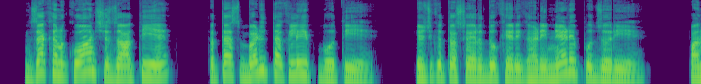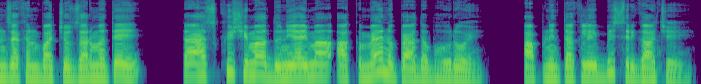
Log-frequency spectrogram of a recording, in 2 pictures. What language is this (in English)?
Bhadrawahi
